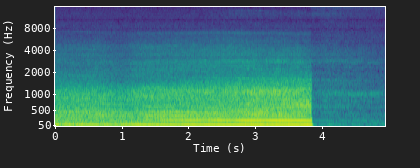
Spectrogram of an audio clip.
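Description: A heavy truck engine rumbles loudly close by as the truck drives past.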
